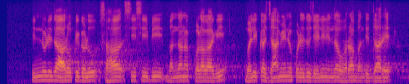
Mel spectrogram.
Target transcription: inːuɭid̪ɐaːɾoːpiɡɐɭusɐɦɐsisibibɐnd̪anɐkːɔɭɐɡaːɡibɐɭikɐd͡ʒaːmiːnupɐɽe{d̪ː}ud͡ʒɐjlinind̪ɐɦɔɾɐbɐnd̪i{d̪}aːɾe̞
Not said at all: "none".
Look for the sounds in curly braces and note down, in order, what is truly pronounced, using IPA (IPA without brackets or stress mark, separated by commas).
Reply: d̪, d̪ː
